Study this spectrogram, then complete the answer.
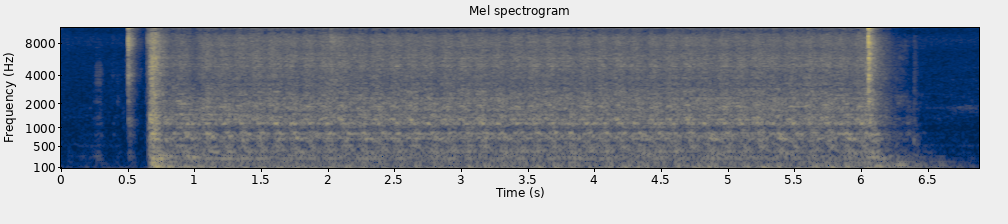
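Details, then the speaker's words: Escort RS Turbo not run since 1996, first start attempt after oil change with HT lead disconnected: about five seconds of even cranking at roughly four beats a second, turning over freely without firing, to build oil pressure. "well she turns over put the oil right"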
